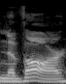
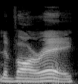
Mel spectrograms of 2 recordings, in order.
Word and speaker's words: Navarre: It's Navar. It's not Navarre.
